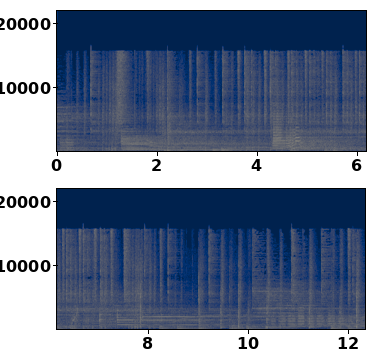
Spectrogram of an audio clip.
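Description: A jazz band playing live: a trombone plays over drum kit and bass, with electric guitar picking beneath. There is a sliding fall in pitch early on and a quick rising run a little before halfway.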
